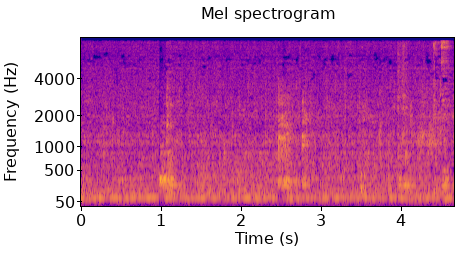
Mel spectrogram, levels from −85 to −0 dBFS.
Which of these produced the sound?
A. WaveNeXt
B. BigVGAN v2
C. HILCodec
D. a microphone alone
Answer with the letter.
B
